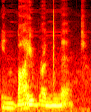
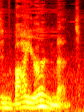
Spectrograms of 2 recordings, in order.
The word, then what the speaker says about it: environment: i hear that frequently people are forcing the pronunciation to match the spelling its environment i that root in there iron that's what you need to keep in mind to keep that pronunciation straight iron like the type of metal or iron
